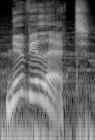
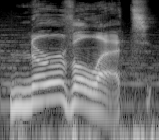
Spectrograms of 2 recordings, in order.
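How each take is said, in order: First: The name is said as Nivelet. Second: The name is said as Nervalet. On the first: The speaker calls it right. "It's it's Nivelet" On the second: The speaker calls it wrong. "Why does everyone keep saying his name is Nervalet?"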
